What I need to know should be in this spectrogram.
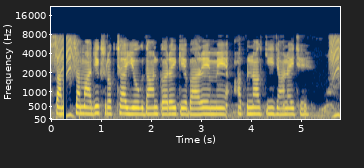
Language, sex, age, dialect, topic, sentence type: Maithili, female, 18-24, Angika, banking, statement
